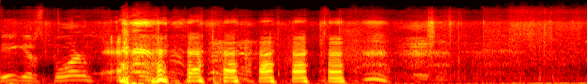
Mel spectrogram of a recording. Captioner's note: laughing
